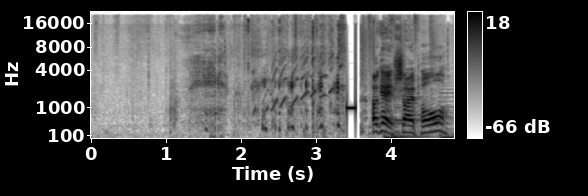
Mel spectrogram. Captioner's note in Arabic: تضحك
